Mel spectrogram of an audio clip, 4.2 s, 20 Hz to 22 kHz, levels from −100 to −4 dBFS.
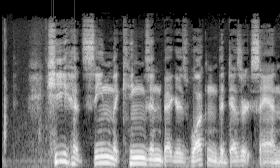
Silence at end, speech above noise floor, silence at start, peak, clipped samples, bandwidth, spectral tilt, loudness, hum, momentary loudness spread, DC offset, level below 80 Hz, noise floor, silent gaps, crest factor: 0 s; 22 dB; 0.05 s; 0 dBFS; under 0.1%; 14.5 kHz; -4 dB/octave; -13 LUFS; none; 5 LU; under 0.1%; -46 dBFS; -34 dBFS; none; 14 dB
